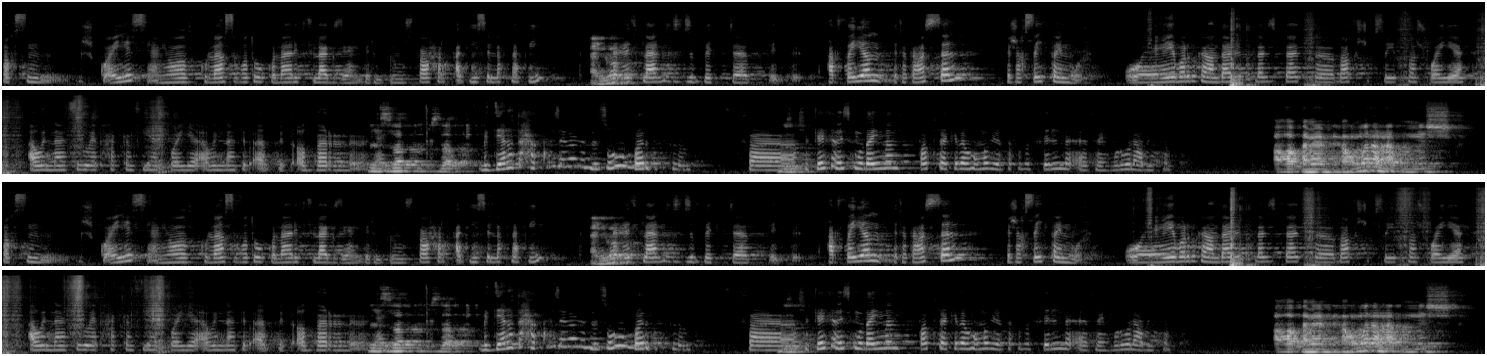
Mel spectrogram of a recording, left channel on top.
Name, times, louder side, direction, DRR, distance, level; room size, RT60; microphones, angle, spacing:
voice 1, 0.0-5.4 6.1-8.0 8.3-9.6 10.1-10.8 11.2-14.6 15.1-17.5 17.8-18.8 19.6-21.7 22.3-26.4, left 1 dB, 5° left, 7 dB, 2.5 m, -31 dB
voice 2, 5.9-6.2 18.5-19.4 22.6-22.8 27.5-29.3, left 1 dB, 20° left, 2 dB, 6.9 m, -25 dB
sound 1, 11.3-11.8 12.3-12.4 13.0-13.3 13.9-14.3 14.7-15.2 15.4-15.7 16.0-16.7, right 4 dB, 40° right, 2.6 m, -33 dB
29.5 x 27.0 x 6.1 m, 0.64 s
head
